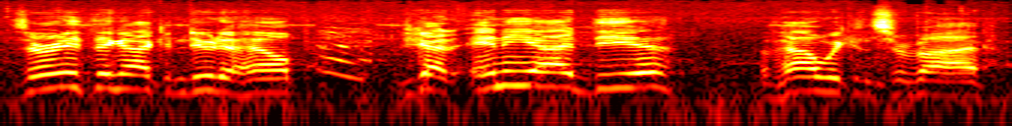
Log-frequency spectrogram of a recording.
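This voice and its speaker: An actor playing a weary, laconic gunslinger in a video game, speaking in a dry Western drawl. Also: male voice, high voice, quick pace, a bit bright, a little hiss or hum, low-quality recording. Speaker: wandering gunslinger. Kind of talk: video game cutscene acting.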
